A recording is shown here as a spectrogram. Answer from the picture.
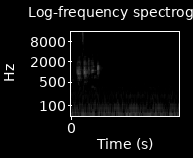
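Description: A brief, faint vocal sound in the first half-second, then quiet room tone with a low steady hum.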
